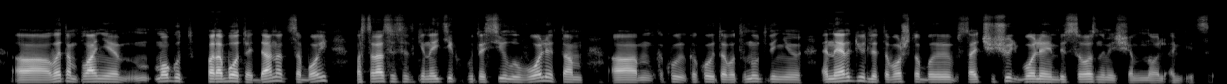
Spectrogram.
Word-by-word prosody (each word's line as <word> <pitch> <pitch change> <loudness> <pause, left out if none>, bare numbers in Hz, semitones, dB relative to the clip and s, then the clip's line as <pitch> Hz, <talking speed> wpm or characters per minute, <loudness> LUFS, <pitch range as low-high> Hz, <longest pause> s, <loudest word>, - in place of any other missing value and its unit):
в 105 0 +4
этом 150 -2 -1
плане, 130 0 +4
м, 105 -3 -7
могут 155 +2 -1
поработать, 135 -5 +5
да, - - +7
над 175 -6 -3
собой: 150 - -2 0.2
постараться 135 +4 +2
всё-таки 130 -1 -10
найти 130 +3 -2
какую-то 125 -2 -7
силу 120 -2 -4
воли 155 +9 +1
там, 115 -5 -2 0.3
ам, 105 -1 +2
какую 120 +1 -8
какую-то 120 0 -3
вот 115 0 -5
внутреннюю 120 -4 -6 0.2
энергию 160 +7 +5
для 125 - -1
того, 120 +2 -2
чтобы 115 -2 -3
стать 115 0 -1
чуть-чуть 165 +6 -2
более 130 0 +3
амбициозными, 115 -1 -3
чем 100 +1 -6
ноль 95 -2 -7
амбиций. 90 -3 -16
120 Hz, 155 wpm, -23 LUFS, 110-135 Hz, 0.3 s, да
